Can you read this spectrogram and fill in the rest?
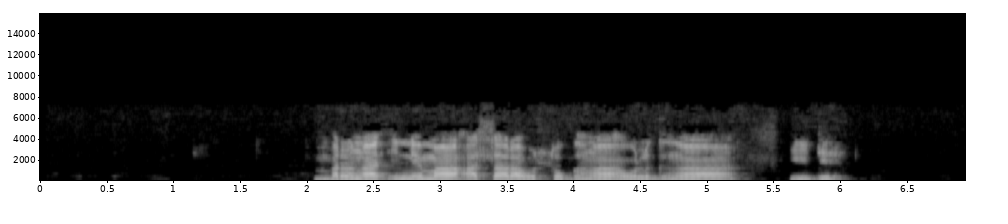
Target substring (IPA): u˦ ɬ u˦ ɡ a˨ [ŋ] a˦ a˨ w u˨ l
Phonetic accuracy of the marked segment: correct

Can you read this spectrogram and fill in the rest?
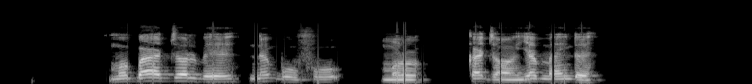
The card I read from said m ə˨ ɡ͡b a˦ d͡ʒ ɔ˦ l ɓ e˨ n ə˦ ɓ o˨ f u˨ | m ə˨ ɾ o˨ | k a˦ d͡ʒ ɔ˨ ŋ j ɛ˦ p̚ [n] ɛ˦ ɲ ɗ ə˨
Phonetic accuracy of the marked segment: incorrect: m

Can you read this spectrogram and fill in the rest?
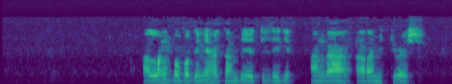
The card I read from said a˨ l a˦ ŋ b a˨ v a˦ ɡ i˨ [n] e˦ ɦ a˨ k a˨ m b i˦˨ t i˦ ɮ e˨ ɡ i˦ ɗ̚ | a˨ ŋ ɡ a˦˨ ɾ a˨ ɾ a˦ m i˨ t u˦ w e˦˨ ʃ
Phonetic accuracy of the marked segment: correct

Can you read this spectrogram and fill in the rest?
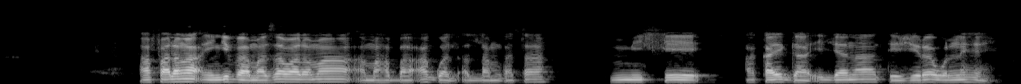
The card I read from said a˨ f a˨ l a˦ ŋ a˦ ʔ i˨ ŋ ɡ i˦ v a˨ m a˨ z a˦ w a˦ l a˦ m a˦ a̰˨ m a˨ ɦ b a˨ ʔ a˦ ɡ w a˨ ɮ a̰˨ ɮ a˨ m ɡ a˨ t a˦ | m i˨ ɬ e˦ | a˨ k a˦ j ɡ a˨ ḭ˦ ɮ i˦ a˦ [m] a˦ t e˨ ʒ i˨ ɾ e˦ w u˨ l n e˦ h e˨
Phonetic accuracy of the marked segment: incorrect: n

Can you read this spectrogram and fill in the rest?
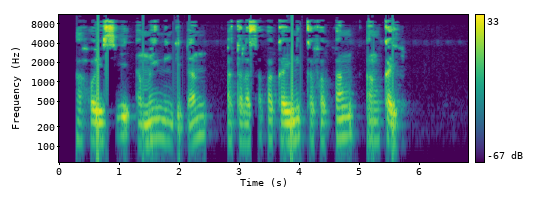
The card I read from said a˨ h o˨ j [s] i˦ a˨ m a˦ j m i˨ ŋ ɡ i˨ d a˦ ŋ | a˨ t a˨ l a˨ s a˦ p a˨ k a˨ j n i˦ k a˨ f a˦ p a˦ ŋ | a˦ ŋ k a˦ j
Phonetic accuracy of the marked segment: correct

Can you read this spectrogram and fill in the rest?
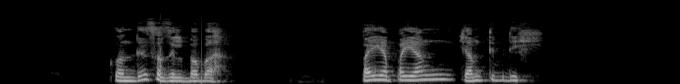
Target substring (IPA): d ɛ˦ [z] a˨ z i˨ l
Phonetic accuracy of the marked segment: incorrect: s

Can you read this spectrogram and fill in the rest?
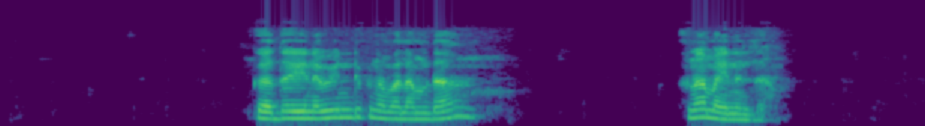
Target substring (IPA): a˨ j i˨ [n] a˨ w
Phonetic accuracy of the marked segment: correct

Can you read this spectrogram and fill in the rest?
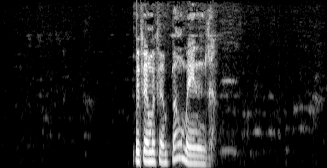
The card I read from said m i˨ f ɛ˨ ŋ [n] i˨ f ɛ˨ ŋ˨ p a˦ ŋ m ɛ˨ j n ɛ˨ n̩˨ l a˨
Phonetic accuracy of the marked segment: incorrect: m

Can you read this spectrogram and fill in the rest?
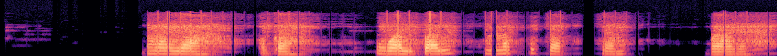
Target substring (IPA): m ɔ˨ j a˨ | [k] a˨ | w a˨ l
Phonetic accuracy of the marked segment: incorrect: ɡ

